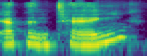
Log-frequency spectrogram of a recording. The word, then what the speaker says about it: Appenteng: Appenteng. Did I say it correctly this time? Appenteng, yeah.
